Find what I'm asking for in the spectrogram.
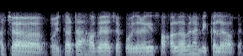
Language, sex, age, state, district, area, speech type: Bengali, male, 18-30, West Bengal, Paschim Bardhaman, rural, conversation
